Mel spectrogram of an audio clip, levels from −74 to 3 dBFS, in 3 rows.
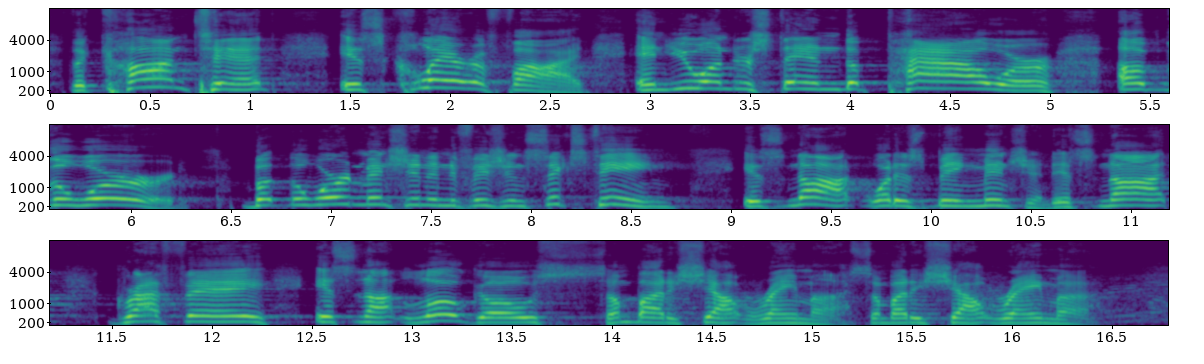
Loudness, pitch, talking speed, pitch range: -18 LUFS, 240 Hz, 130 wpm, 205-265 Hz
